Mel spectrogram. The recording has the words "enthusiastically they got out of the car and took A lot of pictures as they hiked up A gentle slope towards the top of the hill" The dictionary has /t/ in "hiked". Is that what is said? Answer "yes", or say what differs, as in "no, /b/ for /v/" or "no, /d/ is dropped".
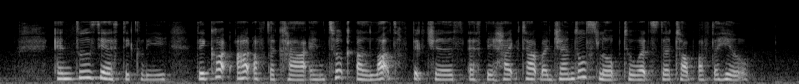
yes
